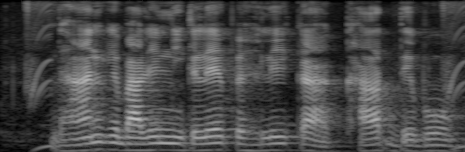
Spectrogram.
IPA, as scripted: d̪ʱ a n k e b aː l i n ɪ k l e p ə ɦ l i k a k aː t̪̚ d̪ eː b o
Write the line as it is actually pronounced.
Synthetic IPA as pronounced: d̪ʱ a n k e b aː l i n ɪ k l e p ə ɦ l i k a kʰ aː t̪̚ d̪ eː b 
